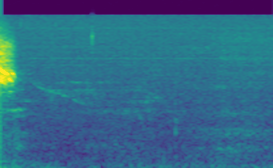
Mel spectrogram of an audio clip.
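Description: Clean motor oil trickling from a bottle into a new spin-on oil filter, faint over low background noise, with a few small handling ticks.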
